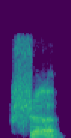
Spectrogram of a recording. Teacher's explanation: तो श के उच्चारण में हम अपनी जिह्वा को ताल से स्पर्श करें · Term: तालव्य स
